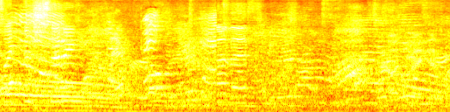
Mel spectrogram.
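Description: Children's voices, high-pitched and excited, talking and calling out over the chatter of other visitors. The words are not clear.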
